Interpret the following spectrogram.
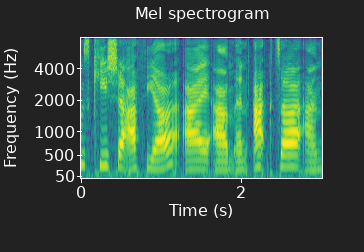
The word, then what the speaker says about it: Afua: Yes, Keisha Afua. Afua, and but it's spelled A-F-U-A, Afua, because in Ghana the U is pronounced as an I.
